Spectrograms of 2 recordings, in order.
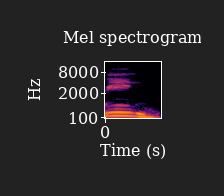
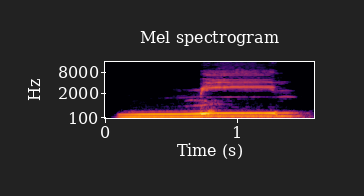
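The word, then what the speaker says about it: م: তাহলে মিম আমরা কিভাবে উচ্চারণ করব? এটা উচ্চারিত হবে, হ্যাঁ, দুইটা ঠোঁট যখন আমরা বন্ধ রেখে একটু বন্ধ রেখে তারপরে খুলে ফেলবো এবং সাউন্ড বের হবে নাক দিয়ে, তখন মিম উচ্চারিত হবে।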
